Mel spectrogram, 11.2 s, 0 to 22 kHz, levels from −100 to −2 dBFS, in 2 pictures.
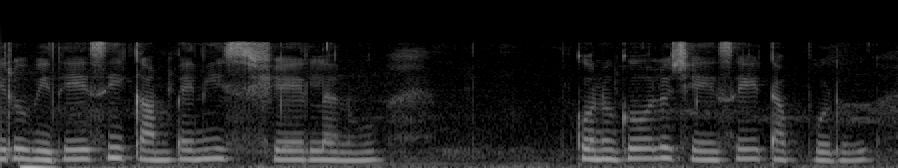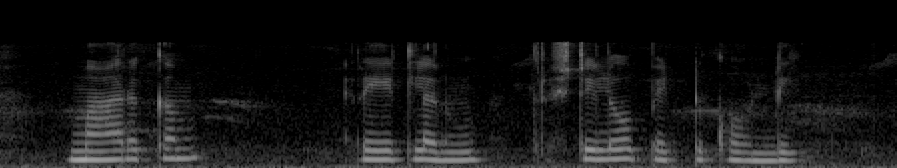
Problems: low volume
